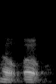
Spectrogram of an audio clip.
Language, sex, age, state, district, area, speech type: Bodo, male, 18-30, Assam, Kokrajhar, rural, conversation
